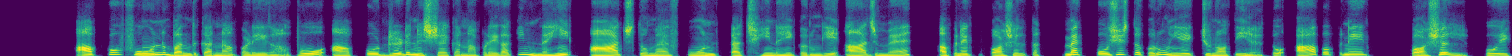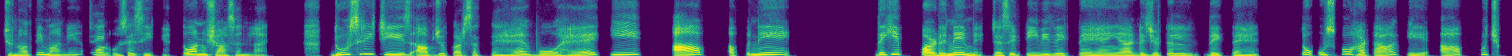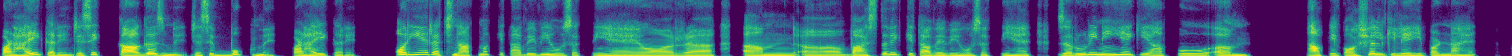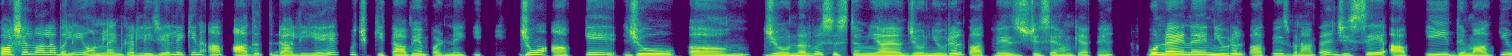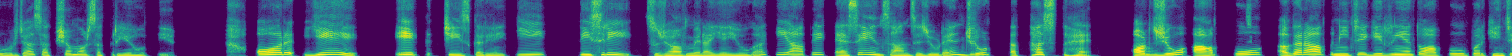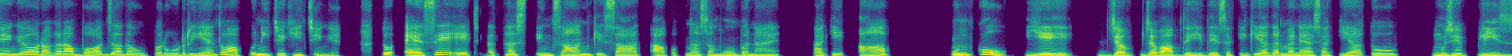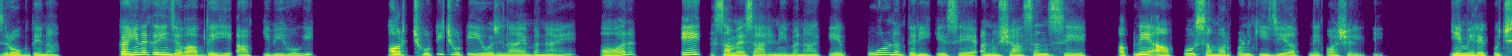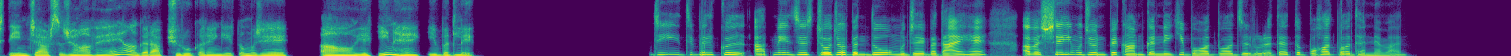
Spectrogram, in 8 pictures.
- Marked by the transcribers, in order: in English: "टच"; in English: "बुक"; in English: "नर्वस सिस्टम"; in English: "न्यूरल पाथवेज़"; in English: "न्यूरल पाथवेज़"; in English: "प्लीज़"
- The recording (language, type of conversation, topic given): Hindi, advice, बोरियत को उत्पादकता में बदलना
